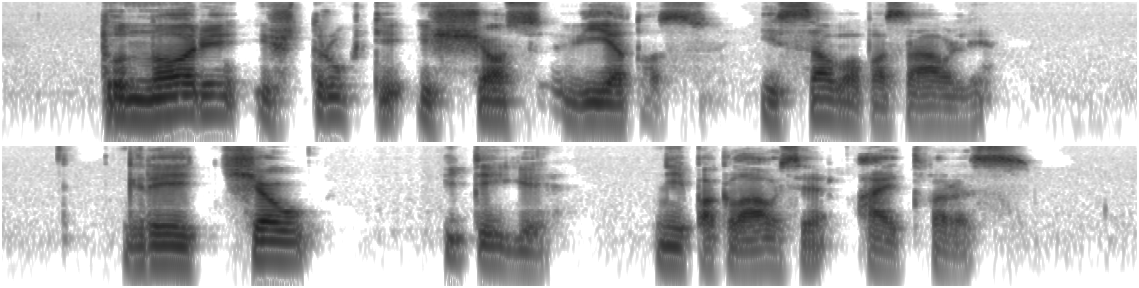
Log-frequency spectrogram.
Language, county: Lithuanian, Telšiai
